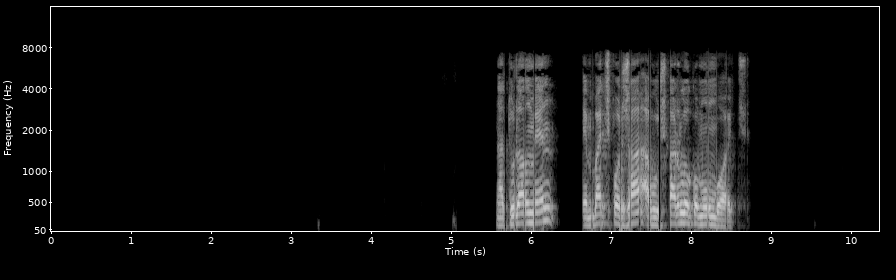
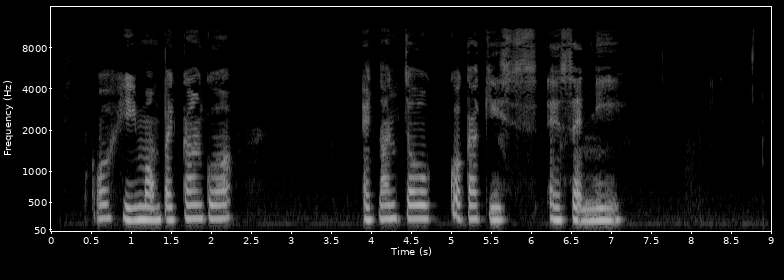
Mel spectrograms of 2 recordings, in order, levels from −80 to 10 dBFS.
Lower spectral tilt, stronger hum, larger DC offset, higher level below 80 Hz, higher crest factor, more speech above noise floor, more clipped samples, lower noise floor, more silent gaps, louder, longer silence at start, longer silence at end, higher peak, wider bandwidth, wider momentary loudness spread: second, -4.5 dB/octave vs -6.5 dB/octave; neither; neither; first, -50 dBFS vs -74 dBFS; about the same, 18 dB vs 18 dB; first, over 77 dB vs 42 dB; neither; first, under -90 dBFS vs -66 dBFS; first, 6.45-6.63 s vs none; first, -13 LUFS vs -25 LUFS; first, 5.55 s vs 0.55 s; second, 1.65 s vs 1.85 s; first, 0 dBFS vs -8 dBFS; second, 8 kHz vs 11.5 kHz; about the same, 12 LU vs 10 LU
